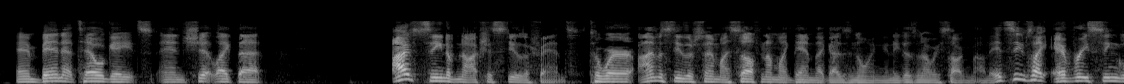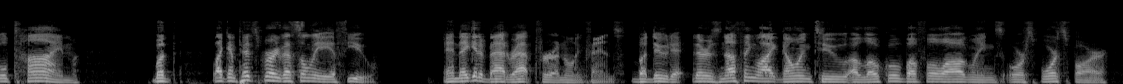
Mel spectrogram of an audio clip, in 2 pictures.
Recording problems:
garbled, watery; badly; nothing above 7.5 kHz

